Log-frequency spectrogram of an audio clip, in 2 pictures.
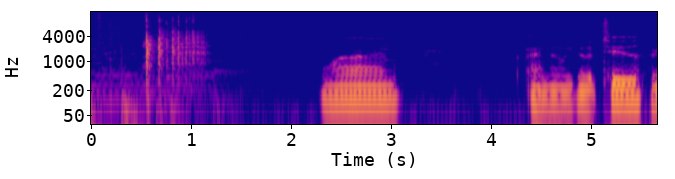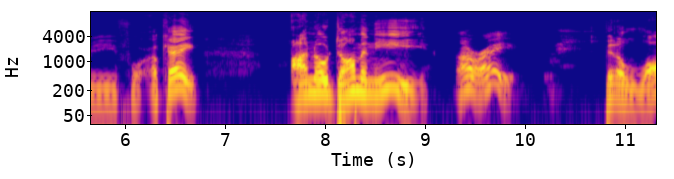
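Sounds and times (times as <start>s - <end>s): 
dice clattering on a hard surface: 0.5s - 1.3s
speech: 2.3s - 2.6s, 4.4s - 7.0s, 7.6s - 11.3s.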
